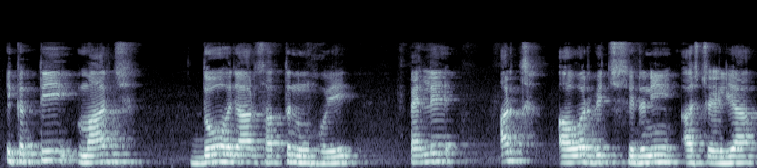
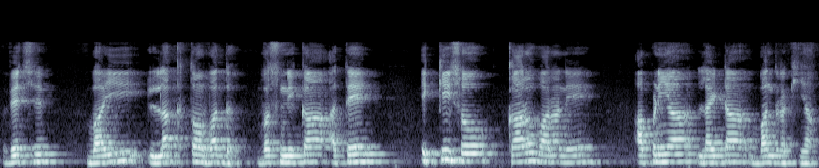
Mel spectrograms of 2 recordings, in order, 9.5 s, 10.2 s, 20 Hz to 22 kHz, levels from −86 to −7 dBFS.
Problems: background sounds at intervals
